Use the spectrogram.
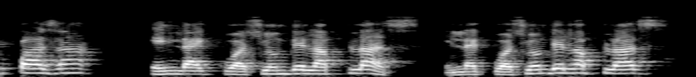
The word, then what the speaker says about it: Laplace: Se escribe, ese apellido de este investigador francés, se escribe Laplace, con C, Laplace, como suena fonéticamente en español.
